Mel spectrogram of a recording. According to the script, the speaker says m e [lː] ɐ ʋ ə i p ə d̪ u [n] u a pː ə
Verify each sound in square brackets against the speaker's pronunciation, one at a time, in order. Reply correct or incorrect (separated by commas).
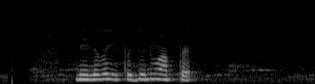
incorrect, correct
